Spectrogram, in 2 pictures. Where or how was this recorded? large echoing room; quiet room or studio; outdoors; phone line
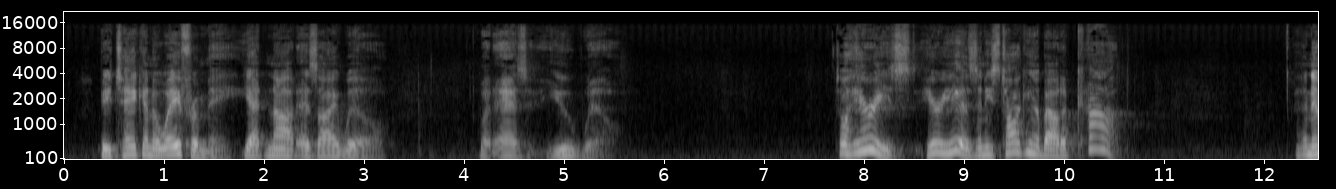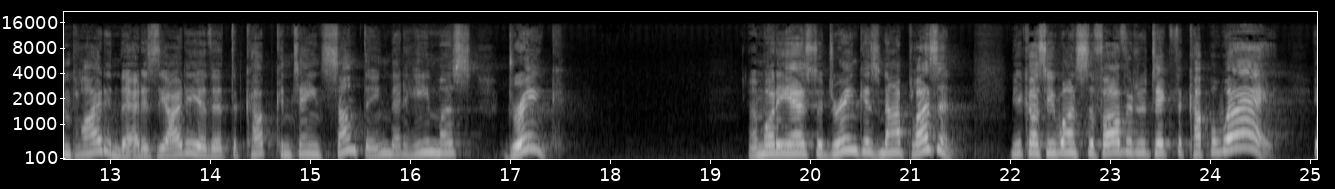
large echoing room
